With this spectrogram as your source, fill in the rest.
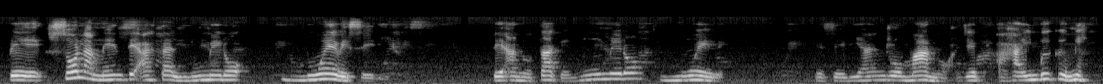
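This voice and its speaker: Woman, Paraguayan accent, teacher, slow deliberate pace, explaining class exercises. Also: mid-range voice. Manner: slow, switching between two languages.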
